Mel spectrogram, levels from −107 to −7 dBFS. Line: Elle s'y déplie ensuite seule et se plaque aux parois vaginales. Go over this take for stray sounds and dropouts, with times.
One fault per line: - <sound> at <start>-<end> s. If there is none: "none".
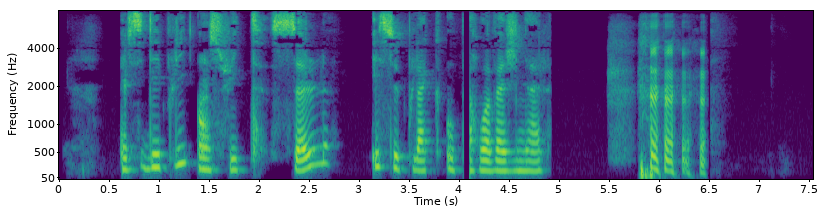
- dropout at 4.0-4.1 s
- laugh at 5.5-6.5 s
